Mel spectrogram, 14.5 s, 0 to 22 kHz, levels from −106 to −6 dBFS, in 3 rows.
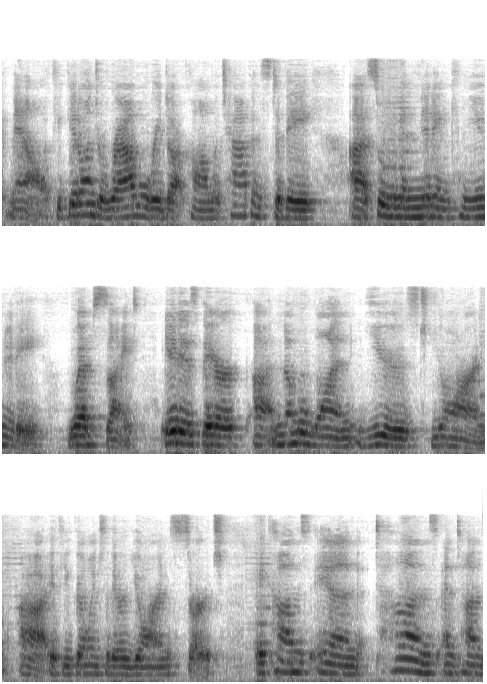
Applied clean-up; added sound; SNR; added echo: neural separator model SepFormer DNS4.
